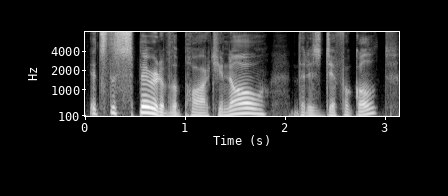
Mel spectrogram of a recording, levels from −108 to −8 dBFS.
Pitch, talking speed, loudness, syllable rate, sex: 130 Hz, 210 wpm, -19 LUFS, 5.1 syllables/s, male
